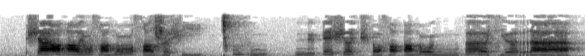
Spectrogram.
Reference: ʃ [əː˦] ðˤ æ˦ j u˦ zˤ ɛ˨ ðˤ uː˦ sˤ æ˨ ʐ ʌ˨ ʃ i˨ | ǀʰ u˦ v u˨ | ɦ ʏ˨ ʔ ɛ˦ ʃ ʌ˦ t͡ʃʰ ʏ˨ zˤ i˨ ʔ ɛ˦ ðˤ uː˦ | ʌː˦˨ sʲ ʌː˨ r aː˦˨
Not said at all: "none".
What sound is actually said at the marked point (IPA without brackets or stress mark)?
aː˦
